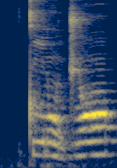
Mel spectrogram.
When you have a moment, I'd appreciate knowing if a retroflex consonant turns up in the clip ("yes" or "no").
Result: no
